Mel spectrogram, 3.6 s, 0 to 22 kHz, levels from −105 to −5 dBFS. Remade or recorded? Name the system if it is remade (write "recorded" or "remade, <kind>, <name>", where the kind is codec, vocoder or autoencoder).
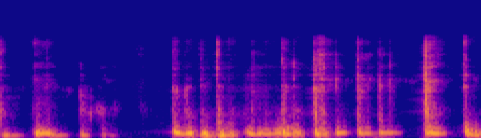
remade, codec, SNAC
